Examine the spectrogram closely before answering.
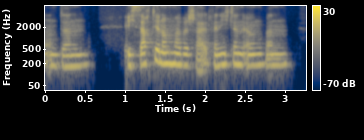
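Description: Her voice has a dark, mellow quality. She talks in a flat, monotone way. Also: very clean recording, silent background. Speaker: psychiatrist and body psychotherapist. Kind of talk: interview conversation.

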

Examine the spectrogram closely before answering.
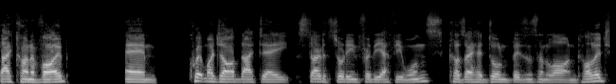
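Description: Delivered at a very fast pace with monotone, flat intonation, this voice has an Irish accent and a dry, close sound with no echo. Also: man, medium pitch for a man. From Ireland. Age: 20s. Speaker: online coach, nutritionist and teacher. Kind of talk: casual chat.

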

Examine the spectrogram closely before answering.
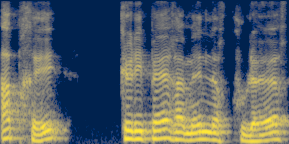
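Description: Somewhat breathy delivery in a dark, mellow tone, at a fairly slow pace with ordinary pitch variation. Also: man. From France. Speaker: psychologist and author. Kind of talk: interview.

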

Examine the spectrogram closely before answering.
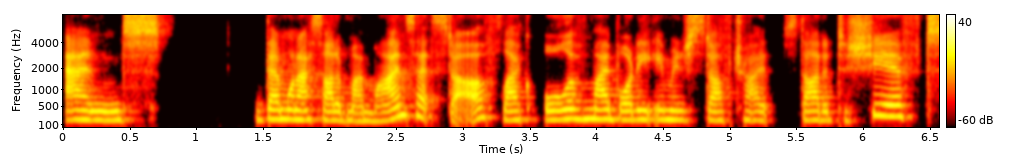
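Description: Against a quiet background, a woman with a normal speaking voice talks at a fairly slow pace, her medium pitch held to fairly even intonation. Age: 20s. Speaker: food freedom and business coach. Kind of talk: casual chat.

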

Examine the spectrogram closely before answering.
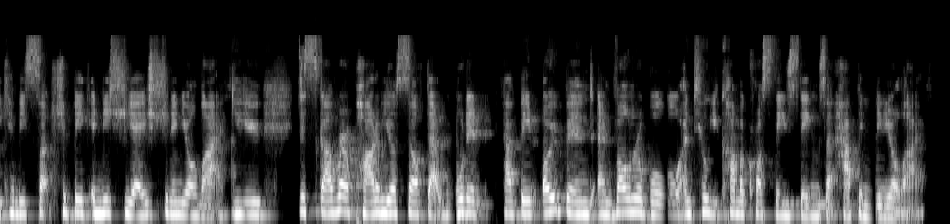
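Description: Speaking with an Australian accent at a fairly quick pace, a woman keeps her medium pitch, fairly even intonation and very even loudness, with hardly any pauses. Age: 20s. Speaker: life coach and author. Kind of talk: casual interview chat.

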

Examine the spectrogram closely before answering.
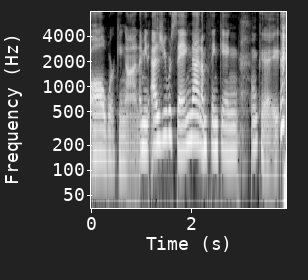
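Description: With lively intonation, a woman speaks at a medium pitch in an unremarkable speaking voice. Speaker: parenting podcast host, pediatric occupational therapist. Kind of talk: casual conversational podcast chat. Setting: home makeshift studio.

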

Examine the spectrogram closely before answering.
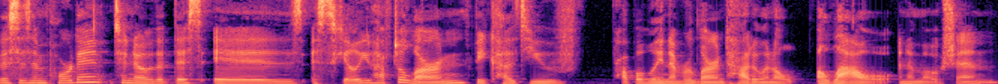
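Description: In a soothing, gentle tone, a woman with a very deep, low pitch speaks with lively intonation and hardly any pauses. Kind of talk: guided meditation. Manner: slow, soothing, gentle, with calm pauses and deep breaths.

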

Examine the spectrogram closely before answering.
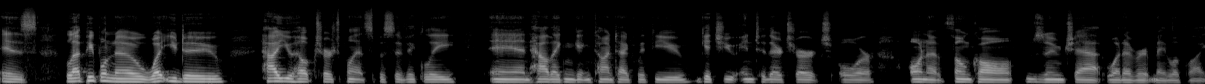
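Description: In a very clean, dry, close recording with no echo and a silent background, a man uses a plain, everyday voice at a medium pitch, moderate pace, and ordinary pitch variation. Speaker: podcast host, church planter. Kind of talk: casual interview. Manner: jokey, laughs often.

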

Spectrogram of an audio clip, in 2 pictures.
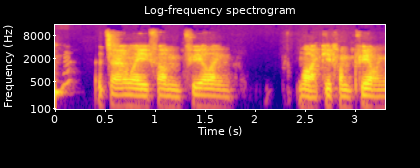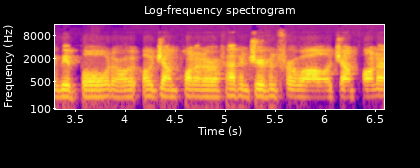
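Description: With an Australian accent, a man rattles along at a very fast pace in a fairly low, monotone, flat intonation. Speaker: racing driver. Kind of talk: interview.

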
